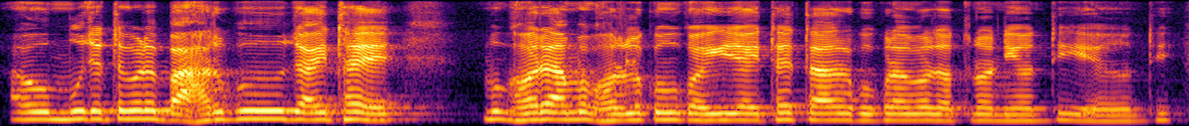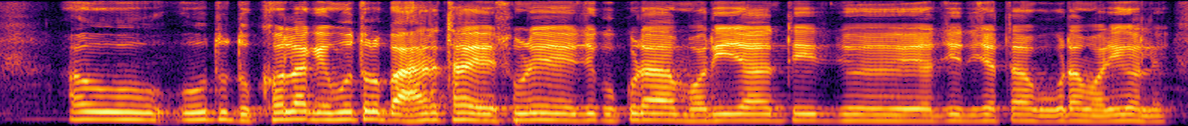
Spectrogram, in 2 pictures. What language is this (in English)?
Odia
